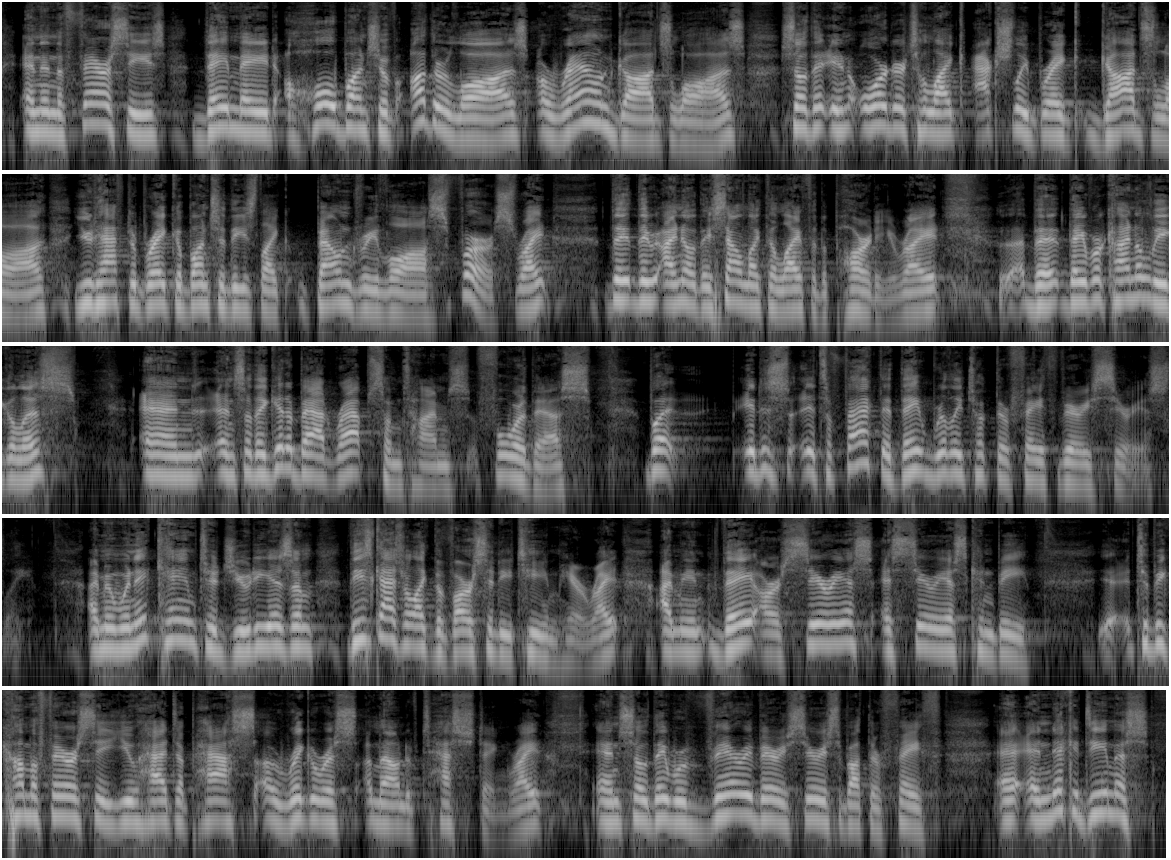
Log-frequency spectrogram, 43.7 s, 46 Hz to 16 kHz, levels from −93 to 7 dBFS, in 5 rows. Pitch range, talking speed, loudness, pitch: 150-190 Hz, 180 wpm, -26 LUFS, 170 Hz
